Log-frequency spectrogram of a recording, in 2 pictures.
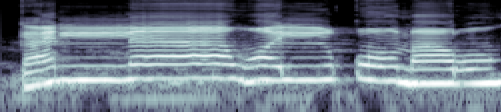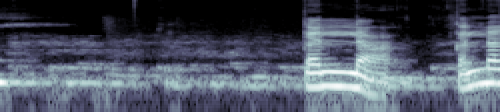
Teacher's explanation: الف خالی سے پہلے لام کے اوپر زبر ہے تو الف مدہ، الف مدہ کو ایک الف دو حرکات کے برابر ہم نے کھینچ کر پڑھنا ہے۔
